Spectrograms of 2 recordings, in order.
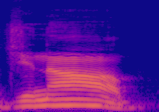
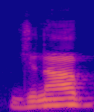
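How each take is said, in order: First: जनाब said ji-naab; जनाब as jinaab; mispronunciation. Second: जनाब said ja-naab; जनाब as janaab, long second syllable; correct pronunciation. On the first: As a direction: say जनाब with short i after the j. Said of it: "क्यों गलत बोलते हैं". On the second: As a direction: say जनाब with short a after the j. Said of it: "का सही तलफ़ुज़". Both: Shown as a demonstration.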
